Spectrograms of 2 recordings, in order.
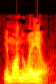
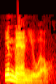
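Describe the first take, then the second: First: "Emmanuel." said the Hebrew way, ih-mah-noo-EL, louder; Hebrew pronunciation. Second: "Emmanuel." said the English way, ih-MAN-yoo-el; plain English "Emmanuel." with the -yoo- glide; anglicized pronunciation. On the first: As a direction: open Hebrew "Emmanuel." with broad ah and a stressed final el. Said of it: "In Hebrew, it's pronounced". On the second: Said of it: "is anglicized from a Hebrew word". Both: Shown as a demonstration.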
